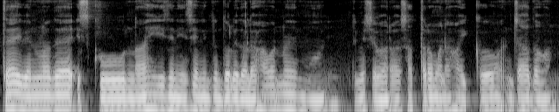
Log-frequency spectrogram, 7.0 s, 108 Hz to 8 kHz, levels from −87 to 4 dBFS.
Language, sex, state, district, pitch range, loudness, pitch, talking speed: Chakma, male, Tripura, Unakoti, 90-100 Hz, -16 LUFS, 95 Hz, 170 wpm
